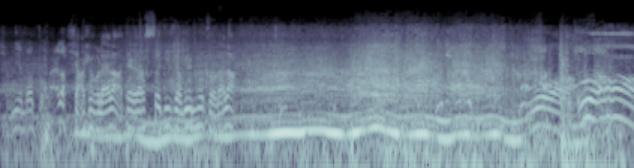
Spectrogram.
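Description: A van engine roars as it climbs a dirt slope.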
